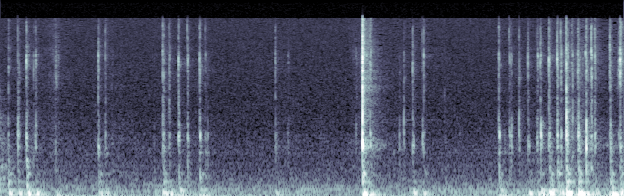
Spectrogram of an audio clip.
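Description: Typing on a computer keyboard: irregular key clicks, sparse in the middle, with one sharper, louder click about three and a half seconds in and a quicker run of clicks near the end.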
